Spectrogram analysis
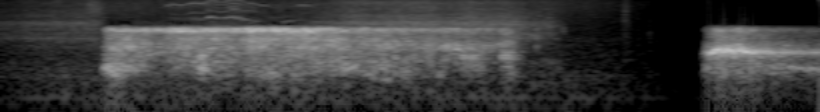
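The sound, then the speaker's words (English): A deep breath taken as a breathwork demonstration: a steady, breathy rush of air lasting about two seconds, then a short pause before another loud, sharper breath begins. “Give us your best breath”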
